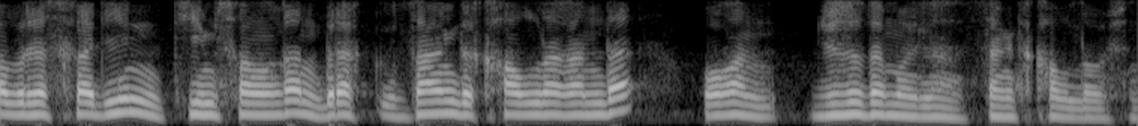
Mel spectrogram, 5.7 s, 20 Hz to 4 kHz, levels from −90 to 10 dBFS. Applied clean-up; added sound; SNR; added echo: none; none; none; none.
